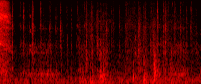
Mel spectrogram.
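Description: Faint, irregular tapping of a computer keyboard in a near-silent room.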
